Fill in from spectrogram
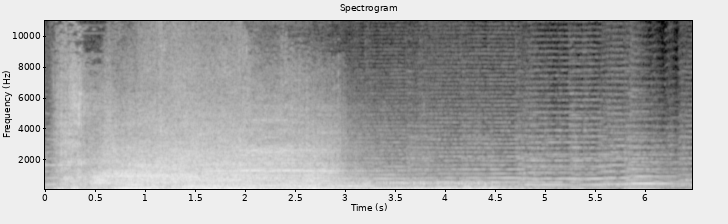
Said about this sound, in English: At the sound of another of Buck's cries, the giant T-Rex lowered its head and roared so loud it blew Bo's fedora off his head and extinguished the torches around the shrine.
